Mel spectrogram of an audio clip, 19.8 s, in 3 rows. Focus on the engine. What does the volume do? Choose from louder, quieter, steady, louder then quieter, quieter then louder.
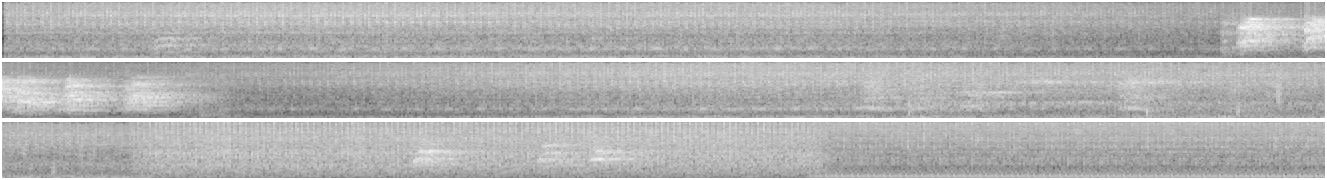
quieter then louder.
